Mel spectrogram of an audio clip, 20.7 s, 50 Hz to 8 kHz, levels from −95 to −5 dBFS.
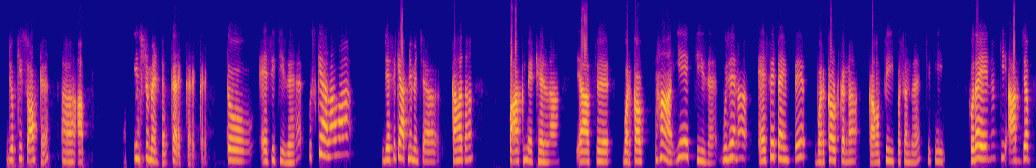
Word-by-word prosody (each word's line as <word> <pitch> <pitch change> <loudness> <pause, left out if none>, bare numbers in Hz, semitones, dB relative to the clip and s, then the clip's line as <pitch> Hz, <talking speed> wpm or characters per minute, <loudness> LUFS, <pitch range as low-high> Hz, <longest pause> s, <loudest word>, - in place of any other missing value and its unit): जो 195 +1 -3
कि 220 - -7
सॉफ्ट 200 +1 +1
है। - - -5 0.3
अ, - - -4
आप 170 0 0 0.9
इंस्ट्रूमेंटल, 195 -8 0
करेक्ट, - - +3
करेक्ट, - - -8
करेक्ट। - - -12 0.3
तो 185 -3 -1 0.2
ऐसी 195 +3 -7
चीज़ें 155 -4 -7
हैं। 155 - -9 0.2
उसके 295 +5 -5
अलावा 280 +4 +2 0.7
जैसे 205 +5 0
कि 240 - +2
आपने 220 0 +4
मेंश 190 -4 -7
अ, 170 -1 -3 0.4
कहा 185 +2 +6
था, 200 +2 -4 0.8
पार्क 180 +1 +7
में 180 -3 -2
खेलना 160 -2 -1 0.4
या 175 0 +8 0.2
फिर 170 -1 0 0.3
वर्कआउट, 180 +1 +4 0.3
हाँ, 230 -8 +7
ये 260 +3 -2
एक 255 - -3
चीज़ 180 -5 -7
है। 150 +1 -9
मुझे 240 +4 -1
ना 230 -1 -2 0.4
ऐसे 250 +7 -1
टाइम 215 -4 +1
पे 240 +3 0 0.3
वर्कआउट 190 +4 +3
करना 175 -1 +1 0.3
काफ़ी 160 +4 0
पसंद 165 -1 -5
है 155 +3 -7
क्योंकि 175 -2 -13 0.5
होता 220 +4 +7
ये 220 -1 +7
है 220 - -3
ना 225 - -16
कि 240 -2 -12
आप 195 +1 +5
जब 220 0 +3
185 Hz, 150 wpm, -23 LUFS, 170-220 Hz, 0.9 s, या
